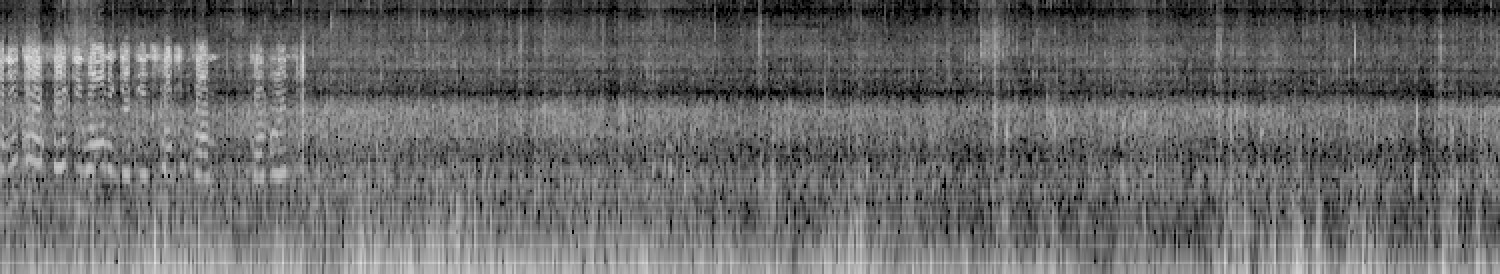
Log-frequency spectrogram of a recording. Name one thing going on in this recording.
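Wind rumbles steadily across open water.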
